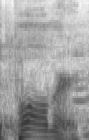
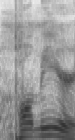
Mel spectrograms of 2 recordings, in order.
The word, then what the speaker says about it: Palmier: round up the lineup, it is Kenny Palmer. Palmier, excuse me. I apologize for the mispronunciation.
